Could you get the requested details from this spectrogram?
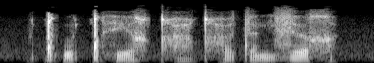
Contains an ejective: yes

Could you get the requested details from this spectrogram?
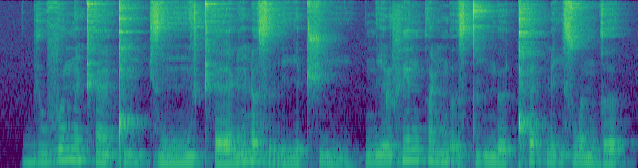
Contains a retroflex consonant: yes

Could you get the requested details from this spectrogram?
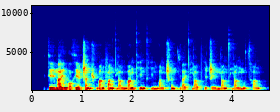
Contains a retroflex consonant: yes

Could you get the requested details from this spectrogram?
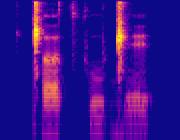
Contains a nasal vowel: no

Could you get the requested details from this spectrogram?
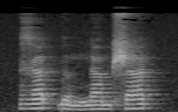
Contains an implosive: yes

